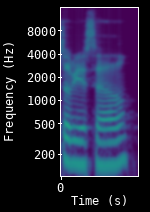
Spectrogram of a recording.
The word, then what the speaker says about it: WSL: I've been I've used WSL I'm not a fan of it it can work sometimes it's pronounce whistle yeah necklaces I use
